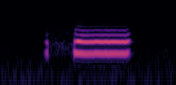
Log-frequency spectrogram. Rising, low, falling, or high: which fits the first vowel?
low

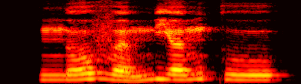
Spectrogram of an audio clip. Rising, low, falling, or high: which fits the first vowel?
rising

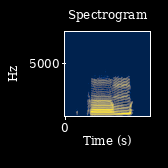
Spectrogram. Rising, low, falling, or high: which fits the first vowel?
rising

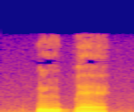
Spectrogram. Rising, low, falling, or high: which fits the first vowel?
high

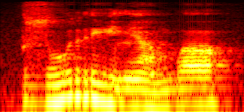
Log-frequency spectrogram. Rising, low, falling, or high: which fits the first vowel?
rising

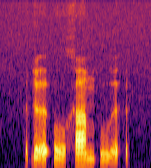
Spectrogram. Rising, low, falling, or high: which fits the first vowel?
rising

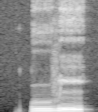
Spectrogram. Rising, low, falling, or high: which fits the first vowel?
high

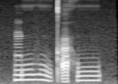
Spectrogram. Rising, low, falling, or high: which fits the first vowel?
high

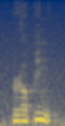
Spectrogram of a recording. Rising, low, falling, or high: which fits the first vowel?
rising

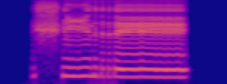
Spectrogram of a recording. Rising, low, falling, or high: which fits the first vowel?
high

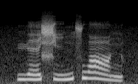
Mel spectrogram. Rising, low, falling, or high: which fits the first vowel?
rising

